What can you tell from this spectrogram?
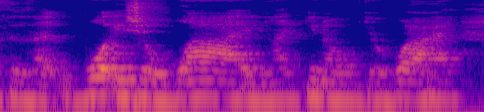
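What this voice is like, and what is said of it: Slips into an American accent. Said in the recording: “I just always seem to like go into American accent ... See, there's that American accent again.”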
